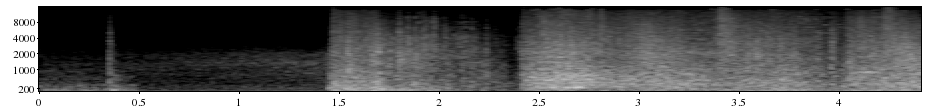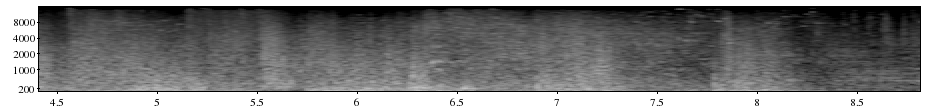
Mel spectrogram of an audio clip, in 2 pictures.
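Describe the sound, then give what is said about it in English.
A sudden violent car crash erupts after a faint low hum, as a car hits a concrete wall and flips over: a hard impact followed by a second jolt and a long roar of crunching metal, scraping and shattering debris that keeps tumbling loudly. “He's intentionally crashed and flipped the car with the hope, I guess, of killing Vincent.”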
